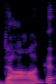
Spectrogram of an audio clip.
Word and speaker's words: Dag: We had a cat named, his name is spelled D-A-G, but it's pronounced dog. He played guitar.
